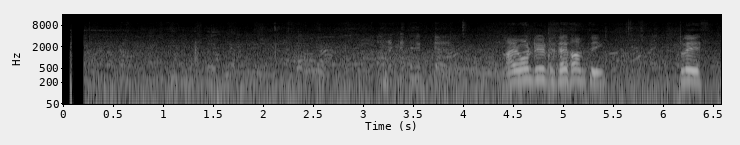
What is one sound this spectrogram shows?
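A crowd murmurs and talks in the background.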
